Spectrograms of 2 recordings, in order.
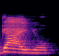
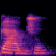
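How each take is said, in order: First: The 'll' is said like a 'y' sound. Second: The 'll' is said like a 'zh' sound. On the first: This is how it is said in Spain. "o espanhol que eu falo, gente, é o da Espanha... Então eu falo gaio, como se fosse um I" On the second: This is how it is said in Argentina. "Se fosse na Argentina, é um som de já"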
